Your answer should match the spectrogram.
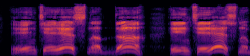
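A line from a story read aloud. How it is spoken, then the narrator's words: Deep barking shout. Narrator (Russian): басом рявкнула Зинаида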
